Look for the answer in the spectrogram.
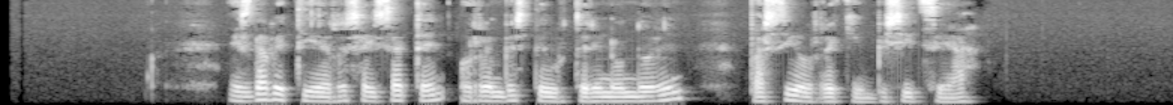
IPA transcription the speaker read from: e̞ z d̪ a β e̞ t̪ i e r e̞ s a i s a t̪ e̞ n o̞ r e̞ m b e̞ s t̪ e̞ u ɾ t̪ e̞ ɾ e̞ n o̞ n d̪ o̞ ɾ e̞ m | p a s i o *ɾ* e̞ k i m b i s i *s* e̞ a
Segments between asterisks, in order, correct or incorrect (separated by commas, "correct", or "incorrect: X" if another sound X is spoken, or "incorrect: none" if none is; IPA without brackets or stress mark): incorrect: r, incorrect: t͡s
